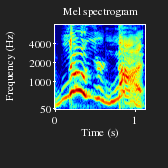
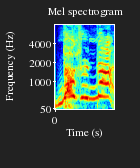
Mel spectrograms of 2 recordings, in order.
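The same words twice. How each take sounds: First: High, slow mock insistence; mock dad denying it again, slow; stubborn dad. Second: High, louder mock insistence; mock dad denying it; stubborn dad. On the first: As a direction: drag out the denial, high. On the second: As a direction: throw it back at him, high and stubborn. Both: Dad's yelling blowout on phone.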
